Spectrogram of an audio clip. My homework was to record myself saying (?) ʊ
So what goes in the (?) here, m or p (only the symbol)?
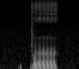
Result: p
